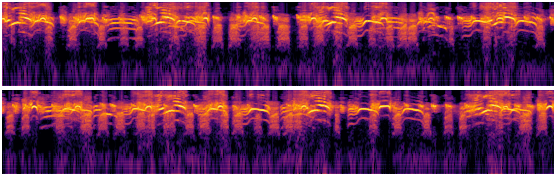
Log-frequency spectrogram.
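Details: Mixed small-bird calls made as a trapping lure: a packed wall of sharp, high chirps and curved whistles, hardly a gap, steady and loud for the whole stretch.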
